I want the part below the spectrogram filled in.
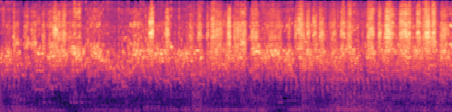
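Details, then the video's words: Colony of budgerigars in an aviary making happy chirping sounds: busy overlapping high chirps, squawks and clicks running steadily throughout. "Budgies chirping sounds | Happy Budgies sounds"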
